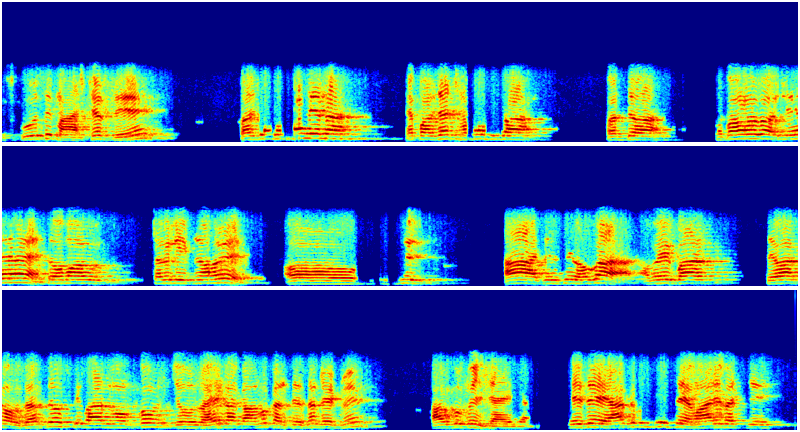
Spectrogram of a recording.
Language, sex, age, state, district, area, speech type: Hindi, male, 60+, Uttar Pradesh, Ayodhya, rural, conversation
